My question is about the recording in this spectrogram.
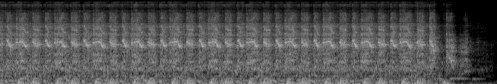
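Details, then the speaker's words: Honda CX500 engine on a bench test rig with no exhaust and no cooling: steady starter cranking, about two and a half compressions a second, never fires; fuel coming out of cylinders, no ignition, coils suspected wired the wrong way around. "So, I thought maybe the coils are the wrong way around and that's why they're not firing at the correct moment."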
